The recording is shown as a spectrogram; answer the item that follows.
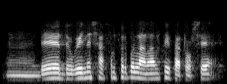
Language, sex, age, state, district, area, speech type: Bodo, male, 30-45, Assam, Kokrajhar, rural, conversation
